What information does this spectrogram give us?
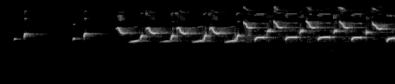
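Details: European goldfinch song played to tutor young birds: two brief thin call notes, then an accelerating run of quick, repeated, slurred high twitters, about three per second, building into dense chattering.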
